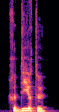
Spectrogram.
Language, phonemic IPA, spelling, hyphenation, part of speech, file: Dutch, /ɣəˈdiːrtə/, gedierte, ge‧dier‧te, noun, Nl-gedierte.ogg
- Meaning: 1. animals 2. animal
